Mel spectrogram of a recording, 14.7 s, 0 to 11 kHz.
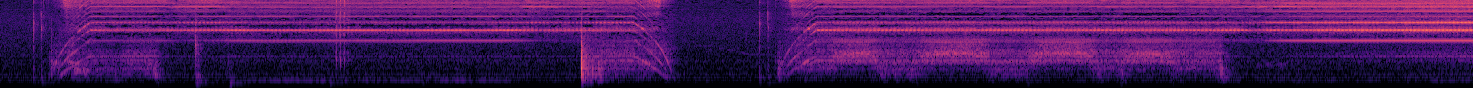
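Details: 3D printer stepper motor, previously used on the X/Y axis, connected alone at 2 A peak and run at increasing speeds: a smooth, steady high whine with even tones and no crunching. It sounds normal.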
